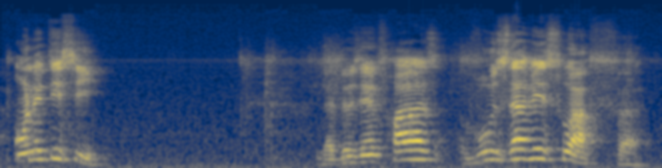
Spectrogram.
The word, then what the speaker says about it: vous avez: La deuxième phrase, vous avez soif avec la liaison SA qui va donc donner Z. Le son za. Vous avez vous avez soif.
